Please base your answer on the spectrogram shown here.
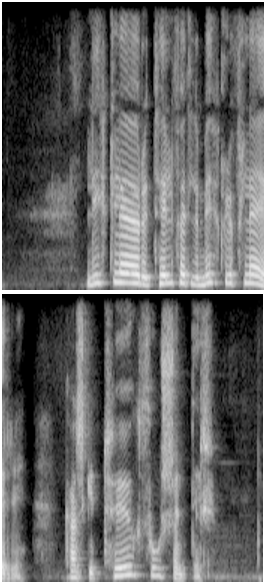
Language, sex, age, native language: Icelandic, female, 60-69, Icelandic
